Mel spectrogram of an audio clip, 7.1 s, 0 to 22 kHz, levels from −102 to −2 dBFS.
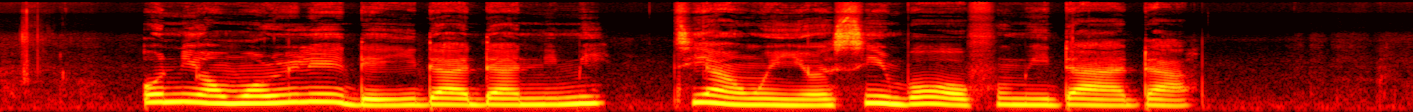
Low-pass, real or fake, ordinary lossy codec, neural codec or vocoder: none; real; none; none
